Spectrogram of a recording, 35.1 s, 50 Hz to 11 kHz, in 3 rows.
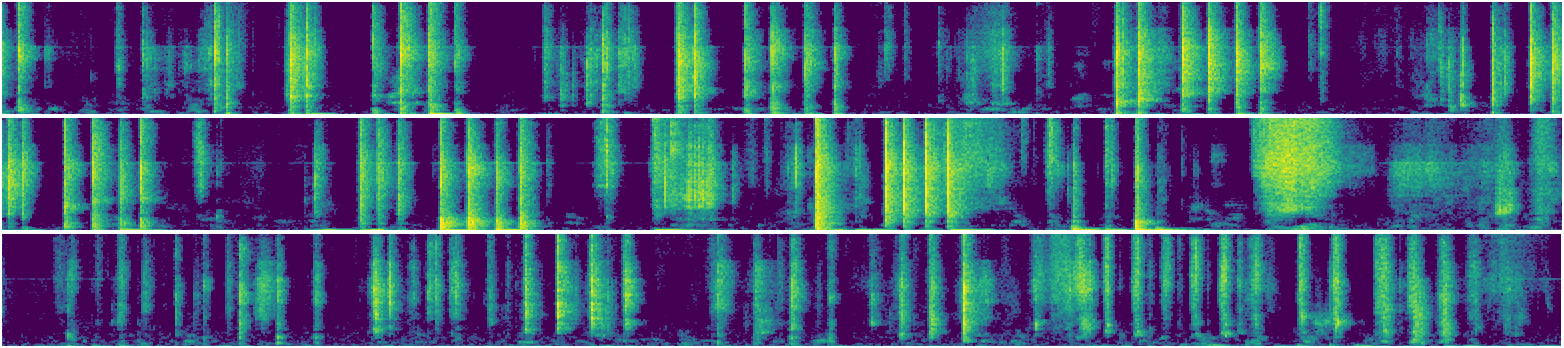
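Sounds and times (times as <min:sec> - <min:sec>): heavier knocks: 0:19.7 - 0:20.7.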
